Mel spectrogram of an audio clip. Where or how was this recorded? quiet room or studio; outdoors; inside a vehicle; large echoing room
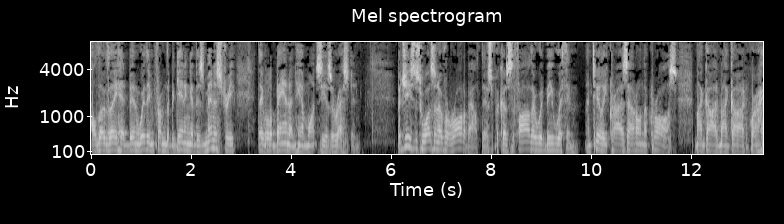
large echoing room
